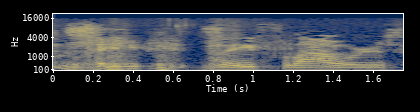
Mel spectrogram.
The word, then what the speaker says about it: Zay Flowers: Zay Flowers has been incredible.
